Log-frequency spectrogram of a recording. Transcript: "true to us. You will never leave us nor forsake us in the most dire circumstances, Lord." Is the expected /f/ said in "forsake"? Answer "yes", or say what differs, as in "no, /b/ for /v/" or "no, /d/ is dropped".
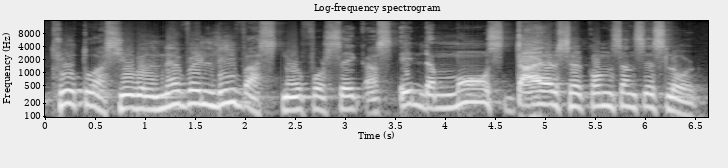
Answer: yes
